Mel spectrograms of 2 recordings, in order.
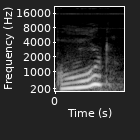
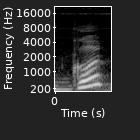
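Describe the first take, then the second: First: The vowel is said long. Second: The vowel is said short. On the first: The speaker calls it wrong. "not good, because I'm not giving a long stress to it" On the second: The speaker calls it right. "I have a short oo sound, hence it is good"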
